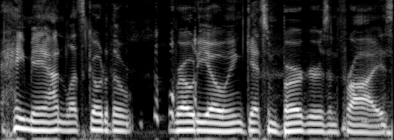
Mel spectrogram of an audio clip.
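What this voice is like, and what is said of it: Poor put-on American accent. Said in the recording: “I'm really bad at accents ... Give us your best American ... that one really wasn't like a southern-ish kind of like country accent”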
